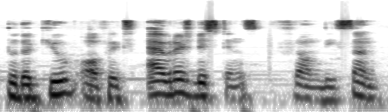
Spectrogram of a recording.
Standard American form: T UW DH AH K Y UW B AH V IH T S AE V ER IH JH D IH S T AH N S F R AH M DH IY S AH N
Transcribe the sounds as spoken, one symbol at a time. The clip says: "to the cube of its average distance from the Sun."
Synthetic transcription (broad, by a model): T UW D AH K Y UW B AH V IH T S AE V ER IH JH D IH S T AH N S F R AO M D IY S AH N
